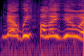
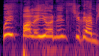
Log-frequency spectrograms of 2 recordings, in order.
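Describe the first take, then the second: First: High, retold "No, we follow you"; retold insistence on "we follow you"; turning it around. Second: High-pitched starstruck fan; retold fan excitement. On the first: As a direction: throw "we follow you" back, pitched high. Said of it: "She's like". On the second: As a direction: gush a little, pitched well up. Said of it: "we were all, like, starstruck".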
